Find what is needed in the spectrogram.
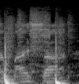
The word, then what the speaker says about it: Maysa: And I'm not pronouncing her name right. Maya, Maisa. M-A-Y-S-A.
